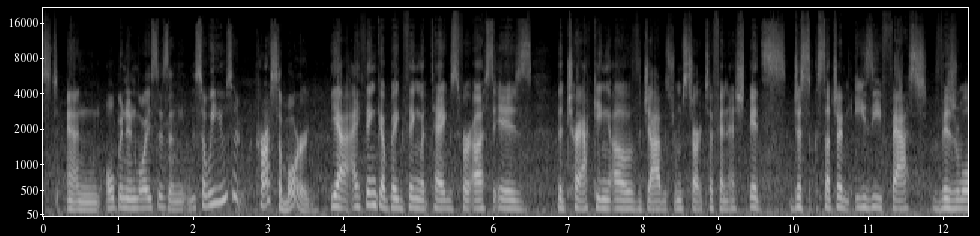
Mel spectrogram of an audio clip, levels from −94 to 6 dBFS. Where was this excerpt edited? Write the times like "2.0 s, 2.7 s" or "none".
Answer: 3.6 s, 9.2 s

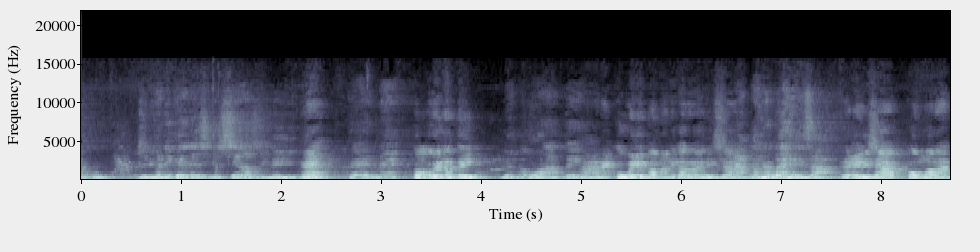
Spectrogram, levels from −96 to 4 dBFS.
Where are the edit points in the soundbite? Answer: 4.5 s

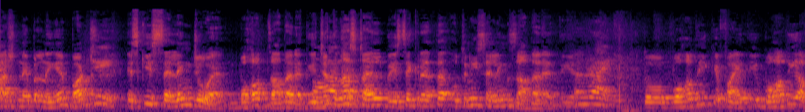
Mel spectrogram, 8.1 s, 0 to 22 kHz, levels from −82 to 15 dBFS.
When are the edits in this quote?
none

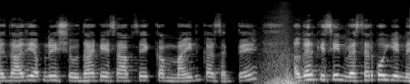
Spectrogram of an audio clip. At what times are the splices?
2.7 s

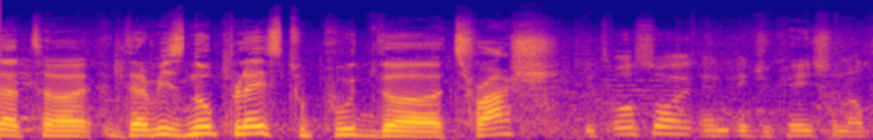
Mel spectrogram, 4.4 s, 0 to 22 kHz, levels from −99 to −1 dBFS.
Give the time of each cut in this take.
none

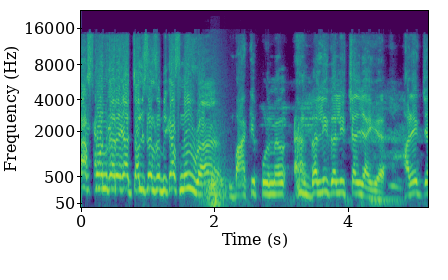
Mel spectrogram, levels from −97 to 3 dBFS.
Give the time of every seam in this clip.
2.1 s

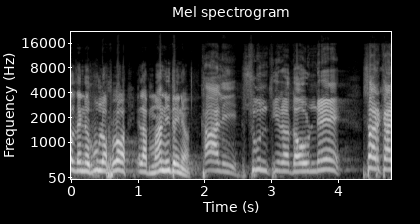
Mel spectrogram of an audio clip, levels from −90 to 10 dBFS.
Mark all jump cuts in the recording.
1.9 s

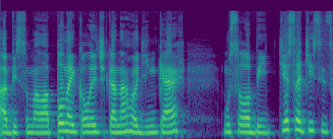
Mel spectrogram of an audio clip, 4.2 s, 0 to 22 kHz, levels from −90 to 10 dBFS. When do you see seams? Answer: none

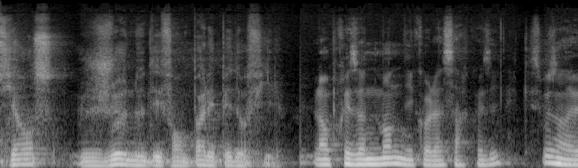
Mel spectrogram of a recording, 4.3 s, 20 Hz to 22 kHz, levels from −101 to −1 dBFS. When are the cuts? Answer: 2.3 s

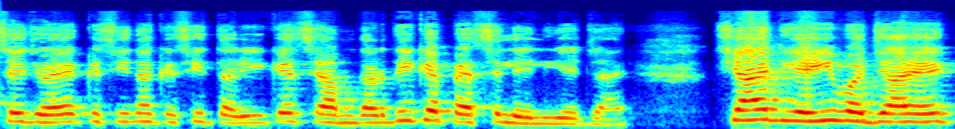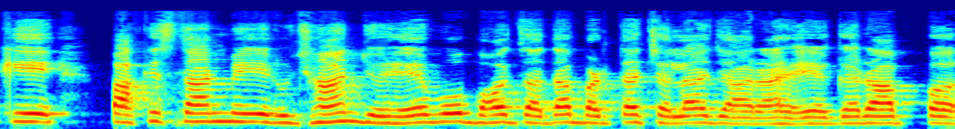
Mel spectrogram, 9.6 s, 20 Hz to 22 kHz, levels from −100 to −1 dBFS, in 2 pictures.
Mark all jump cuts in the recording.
none

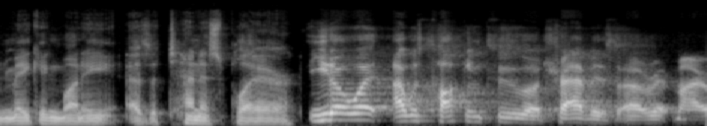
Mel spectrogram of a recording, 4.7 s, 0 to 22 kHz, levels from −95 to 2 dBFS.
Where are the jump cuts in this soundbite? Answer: 2.0 s

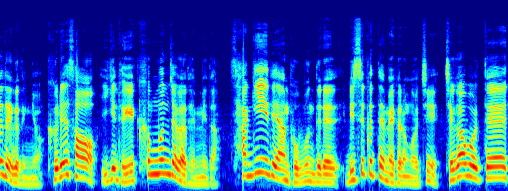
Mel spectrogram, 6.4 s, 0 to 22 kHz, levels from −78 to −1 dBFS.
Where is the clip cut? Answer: 1.3 s, 5.4 s

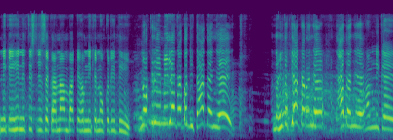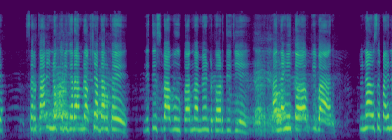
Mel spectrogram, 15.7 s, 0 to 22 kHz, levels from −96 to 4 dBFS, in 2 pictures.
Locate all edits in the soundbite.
2.7 s, 7.4 s

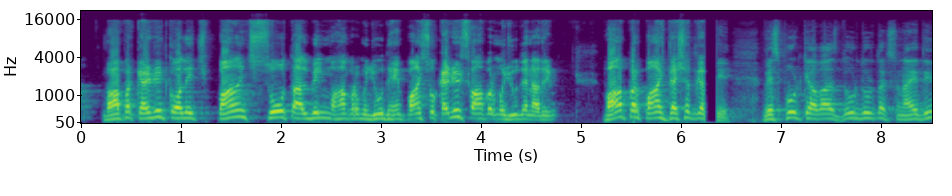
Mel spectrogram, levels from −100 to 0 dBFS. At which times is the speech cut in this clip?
6.3 s

